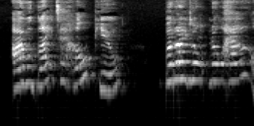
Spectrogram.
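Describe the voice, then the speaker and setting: With audible echo, a woman puts on a squeaky character voice at an extremely high pitch and a fairly slow pace. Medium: read story.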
